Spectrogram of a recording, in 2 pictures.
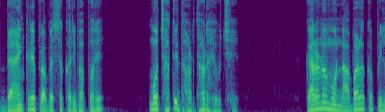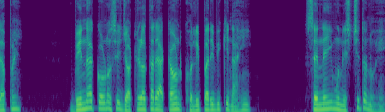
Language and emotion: Odia, fearful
